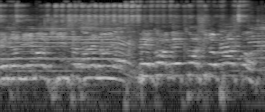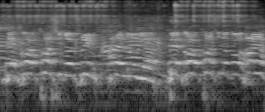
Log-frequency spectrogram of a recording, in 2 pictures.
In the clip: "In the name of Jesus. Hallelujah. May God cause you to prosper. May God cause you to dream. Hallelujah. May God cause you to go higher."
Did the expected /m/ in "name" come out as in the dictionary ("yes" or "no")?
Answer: yes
